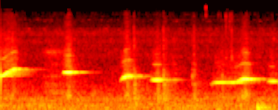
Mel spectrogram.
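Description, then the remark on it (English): A person whistles a short melodic tune, a series of clear, sustained notes stepping between pitches, fairly loud with no talking over it. “You're a great whistler. You are a really good whistler.”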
